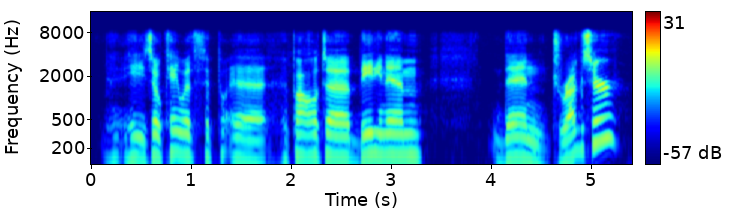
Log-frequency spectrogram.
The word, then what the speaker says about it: Hippolyta: Hippolyta. I think you stressed the middle one. Hippolyta.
